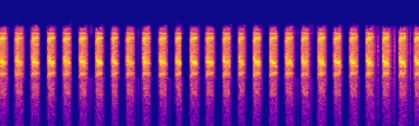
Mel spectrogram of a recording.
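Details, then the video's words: Grasshopper stridulating in a regular beat: scratchy high-frequency chirps come about four to five per second, evenly spaced and equally loud, with silence between pulses and nothing else audible. "How Grass Hoper Making Noise"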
